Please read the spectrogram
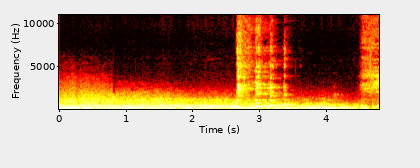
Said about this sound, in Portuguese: É todo mundo com medo desses trovões.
